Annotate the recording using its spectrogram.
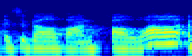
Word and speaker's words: Isabelle von Fallois: I have Isabelle Von Fallois.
